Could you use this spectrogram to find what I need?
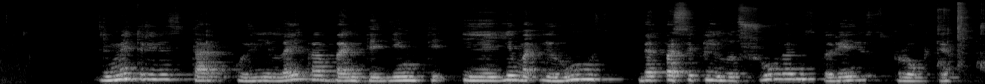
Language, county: Lithuanian, Tauragė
